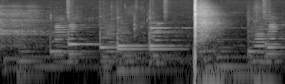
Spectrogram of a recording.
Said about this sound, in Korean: 아! 지금 뭐 한 거야? 아니 좀 전에 드라마를 봤는데 거기서 여주가 남주 뺨을 때리더라고. 한번 해보고 싶었어. 재밌네. 뭐? 드라마를 보고 해보고 싶어서 내 뺨을 때렸다고?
